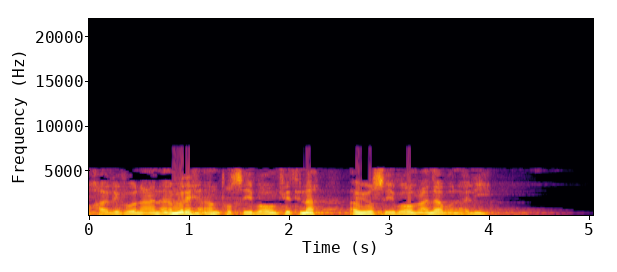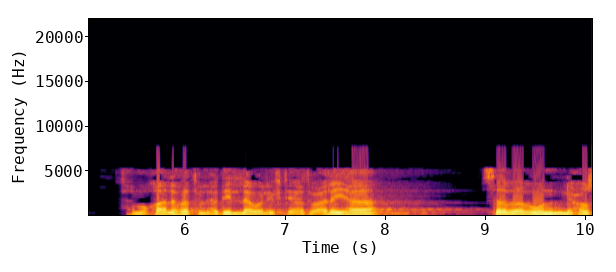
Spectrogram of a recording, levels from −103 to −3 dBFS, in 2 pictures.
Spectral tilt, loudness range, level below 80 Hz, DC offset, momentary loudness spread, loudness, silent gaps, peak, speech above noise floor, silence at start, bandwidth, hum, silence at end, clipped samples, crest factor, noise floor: -9.5 dB/octave; 5 LU; -58 dBFS; under 0.1%; 11 LU; -14 LUFS; 5.10-5.15 s; 0 dBFS; 45 dB; 0 s; 5.6 kHz; none; 0 s; 0.4%; 14 dB; -58 dBFS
